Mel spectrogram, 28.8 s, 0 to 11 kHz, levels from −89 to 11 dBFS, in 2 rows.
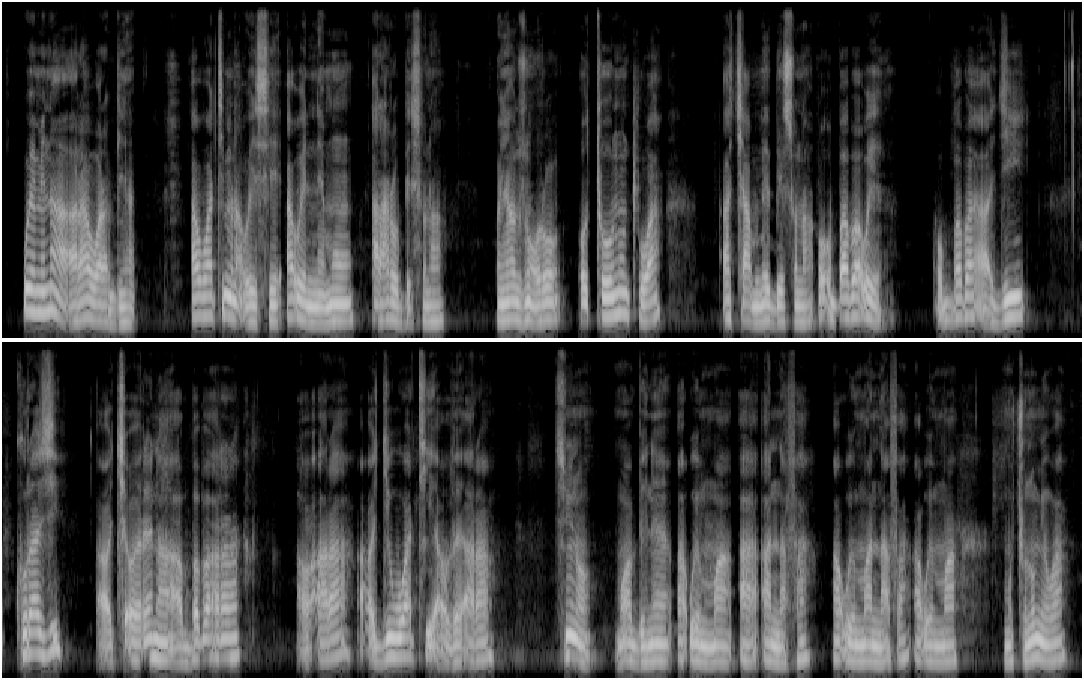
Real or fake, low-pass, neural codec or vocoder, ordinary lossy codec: real; 9.9 kHz; none; none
